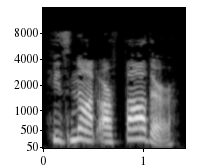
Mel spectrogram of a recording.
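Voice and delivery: high, loud outburst; shouted protest. A narrator's reading. Klaus denies Sham is their father, shouting. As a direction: yell the denial. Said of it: "Klaus shouted".

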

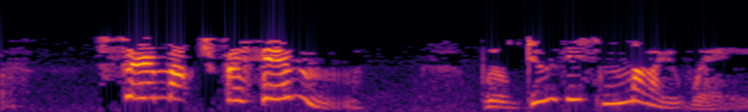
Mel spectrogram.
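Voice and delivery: high, drawn-out huff; put-out lady cow; dismissive cow. A narrator's reading. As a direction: write him off in a high voice. Cow dismisses cowardly husband.

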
